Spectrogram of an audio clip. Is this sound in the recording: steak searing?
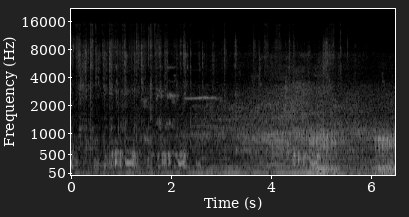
no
